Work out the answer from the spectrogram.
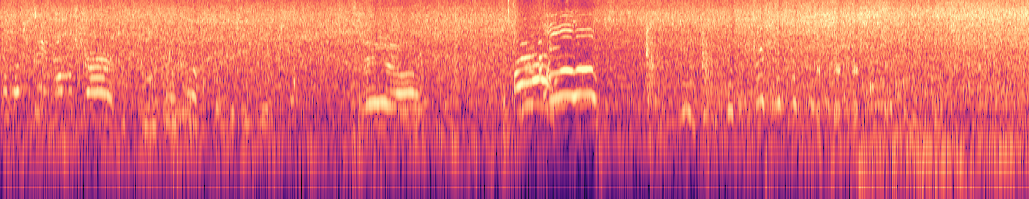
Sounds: water

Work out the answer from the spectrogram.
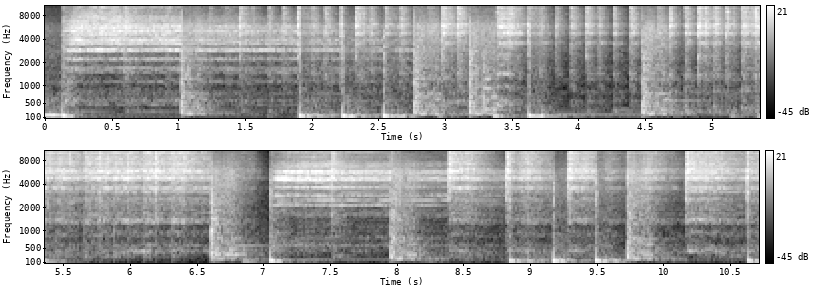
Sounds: musical instrument, music

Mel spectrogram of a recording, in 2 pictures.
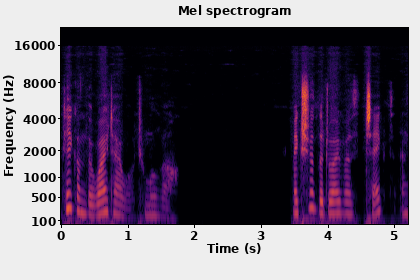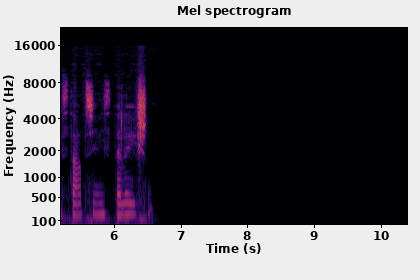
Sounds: speech

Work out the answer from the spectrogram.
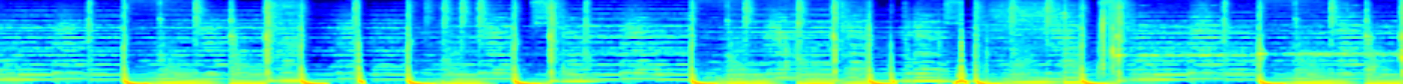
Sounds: music

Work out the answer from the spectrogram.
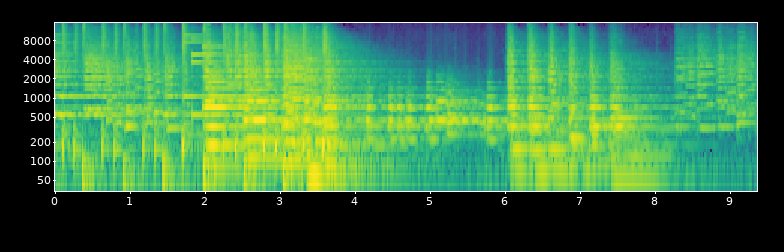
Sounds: french horn, music

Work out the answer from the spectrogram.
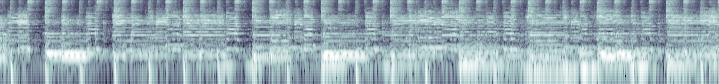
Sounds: plucked string instrument, jazz, acoustic guitar, strum, guitar, music, musical instrument

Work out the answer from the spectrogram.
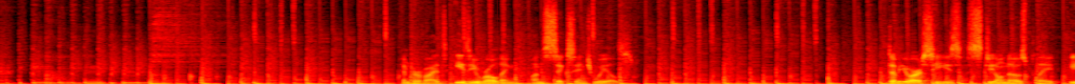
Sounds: music, speech

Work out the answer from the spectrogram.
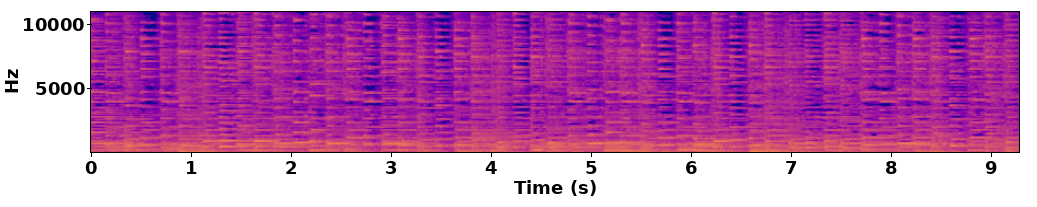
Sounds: piano, music, keyboard (musical), harpsichord, musical instrument

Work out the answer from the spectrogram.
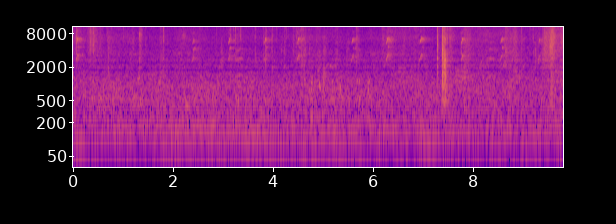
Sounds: animal

